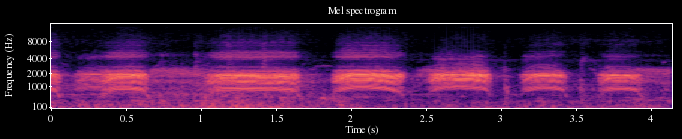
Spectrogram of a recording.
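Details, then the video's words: Crows squabbling over a piece of chapati, about fifty birds: six loud, harsh caws in steady succession, each roughly half a second long with brief gaps between. "crows sound"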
